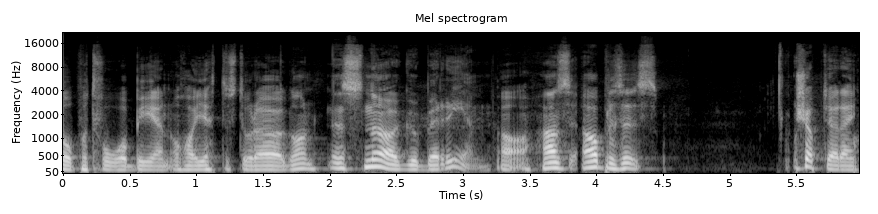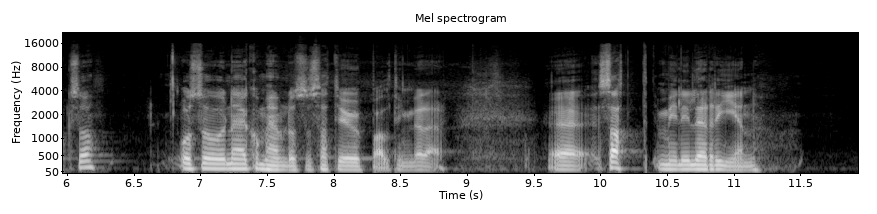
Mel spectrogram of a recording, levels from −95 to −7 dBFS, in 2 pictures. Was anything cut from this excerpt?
yes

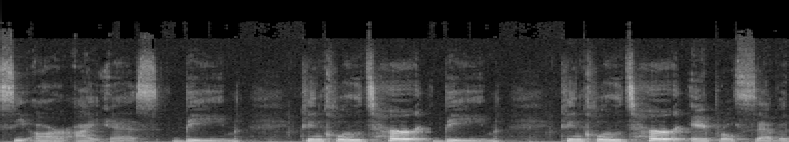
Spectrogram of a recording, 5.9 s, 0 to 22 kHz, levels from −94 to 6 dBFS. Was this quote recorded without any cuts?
no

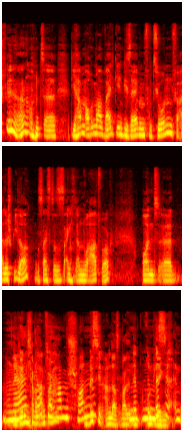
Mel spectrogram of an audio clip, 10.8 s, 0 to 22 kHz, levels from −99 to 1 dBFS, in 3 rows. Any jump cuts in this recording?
no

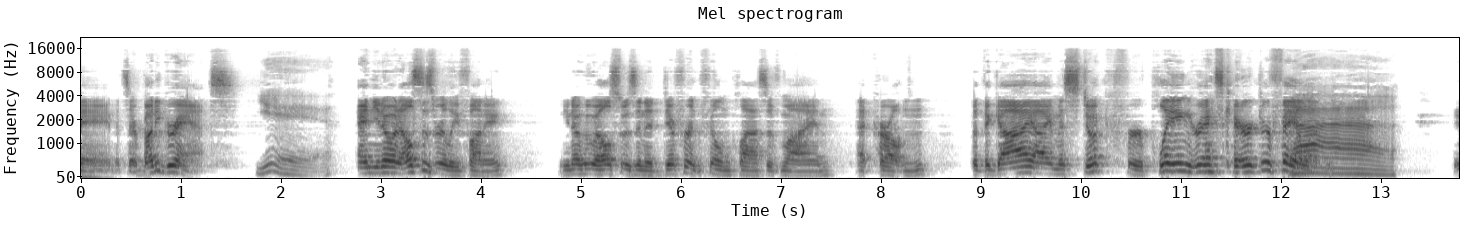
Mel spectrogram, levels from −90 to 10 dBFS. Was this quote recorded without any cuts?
yes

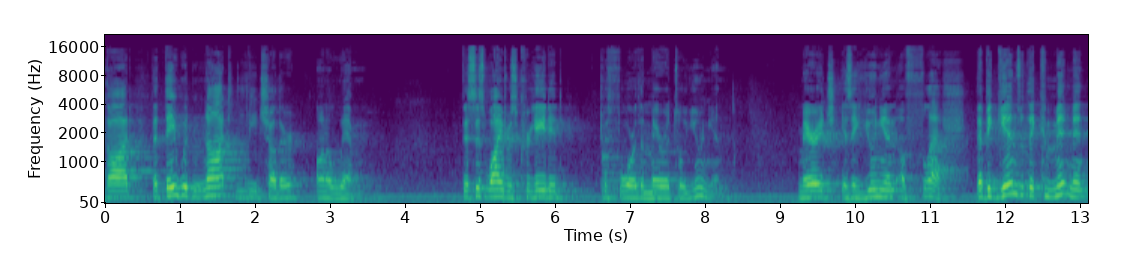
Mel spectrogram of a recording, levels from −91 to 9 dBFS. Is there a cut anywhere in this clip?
yes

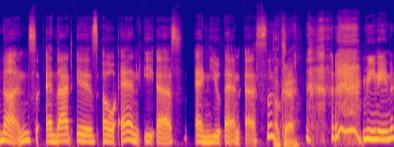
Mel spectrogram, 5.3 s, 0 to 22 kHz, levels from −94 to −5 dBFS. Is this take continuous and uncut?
no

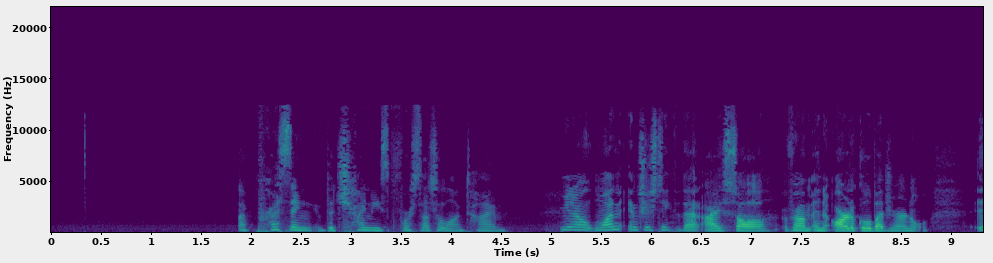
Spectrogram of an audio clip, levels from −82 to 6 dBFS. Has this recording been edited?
yes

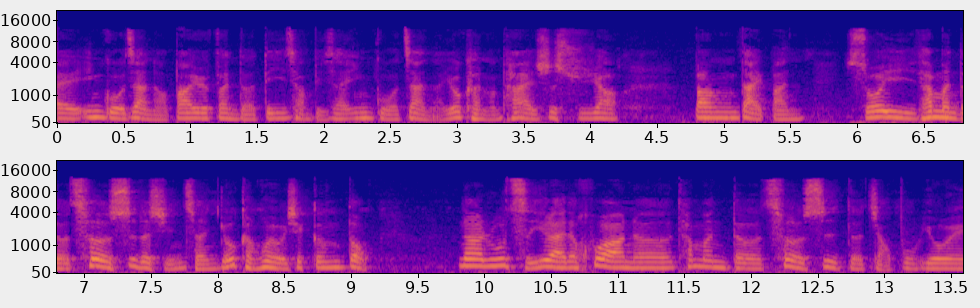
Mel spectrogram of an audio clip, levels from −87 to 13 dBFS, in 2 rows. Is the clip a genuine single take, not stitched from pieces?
no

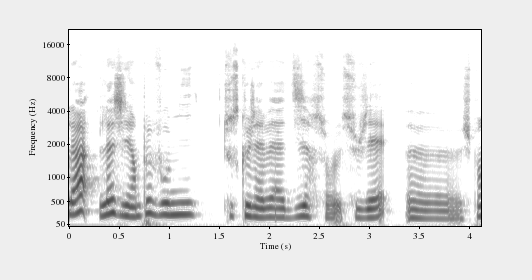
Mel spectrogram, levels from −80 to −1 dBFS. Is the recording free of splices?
yes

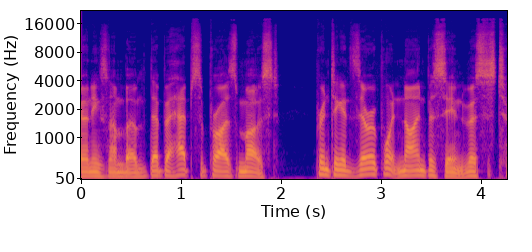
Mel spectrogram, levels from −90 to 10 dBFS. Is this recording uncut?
yes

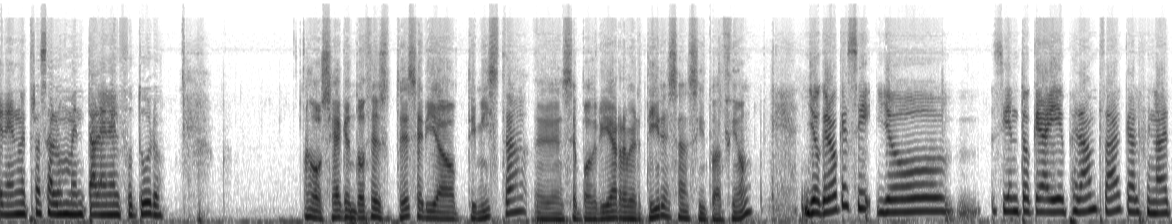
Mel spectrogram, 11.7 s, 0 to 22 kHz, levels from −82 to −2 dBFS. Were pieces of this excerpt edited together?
no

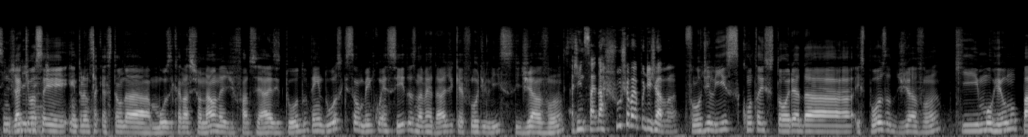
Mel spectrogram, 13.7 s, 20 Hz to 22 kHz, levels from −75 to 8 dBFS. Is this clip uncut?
yes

